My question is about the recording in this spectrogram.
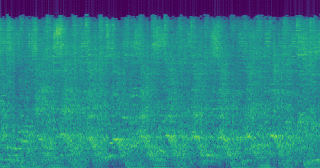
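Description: Loud dance music with a repeating bass line and a steady beat, and a crowd shouting and cheering over it.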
